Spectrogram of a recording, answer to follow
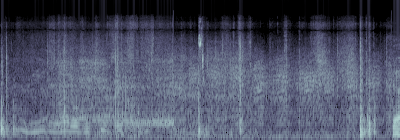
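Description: Indistinct voices in the background, with sharp knocks about three seconds in and again near the end as gear is handled in a plastic ice-fishing sled.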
